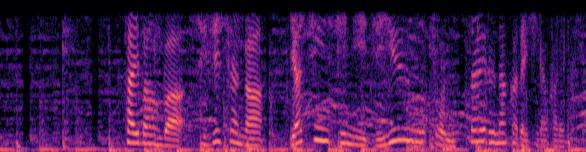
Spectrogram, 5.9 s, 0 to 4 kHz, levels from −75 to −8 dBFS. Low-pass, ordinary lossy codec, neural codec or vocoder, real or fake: 3.6 kHz; none; vocoder, 22.05 kHz, 80 mel bands, Vocos; fake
